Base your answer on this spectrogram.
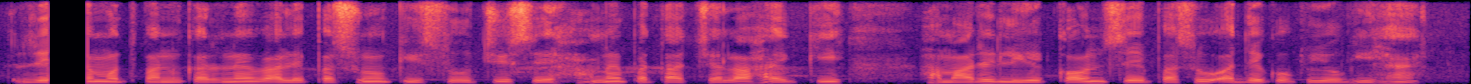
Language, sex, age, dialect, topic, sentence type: Hindi, male, 41-45, Awadhi Bundeli, agriculture, statement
